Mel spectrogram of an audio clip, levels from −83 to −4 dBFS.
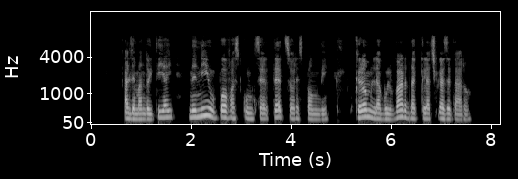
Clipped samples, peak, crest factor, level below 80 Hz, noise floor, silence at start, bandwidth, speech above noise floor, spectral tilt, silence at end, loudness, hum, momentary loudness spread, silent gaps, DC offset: under 0.1%; -14 dBFS; 20 dB; -74 dBFS; under -90 dBFS; 0.65 s; 8.2 kHz; over 57 dB; -5.5 dB/octave; 0.6 s; -33 LUFS; none; 9 LU; none; under 0.1%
